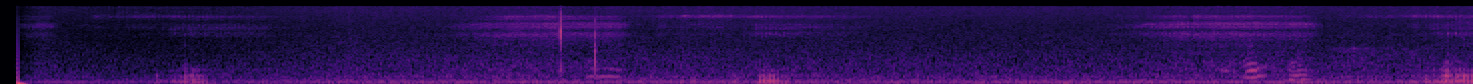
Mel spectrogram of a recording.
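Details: Eight-week-old Alaskan Malamute puppy asleep indoors under a chair, snoring: soft, airy, wheezy breaths rise and fade about every three and a half seconds over a steady low electrical hum, with a few faint knocks.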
